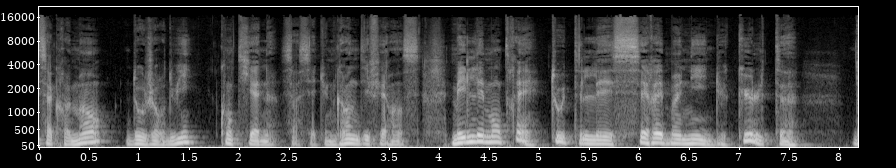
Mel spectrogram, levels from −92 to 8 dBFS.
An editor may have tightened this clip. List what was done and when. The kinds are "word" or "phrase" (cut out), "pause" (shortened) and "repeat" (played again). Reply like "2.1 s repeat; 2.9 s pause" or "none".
5.1 s pause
